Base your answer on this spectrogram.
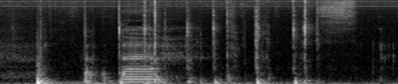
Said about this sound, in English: Let me type this in.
